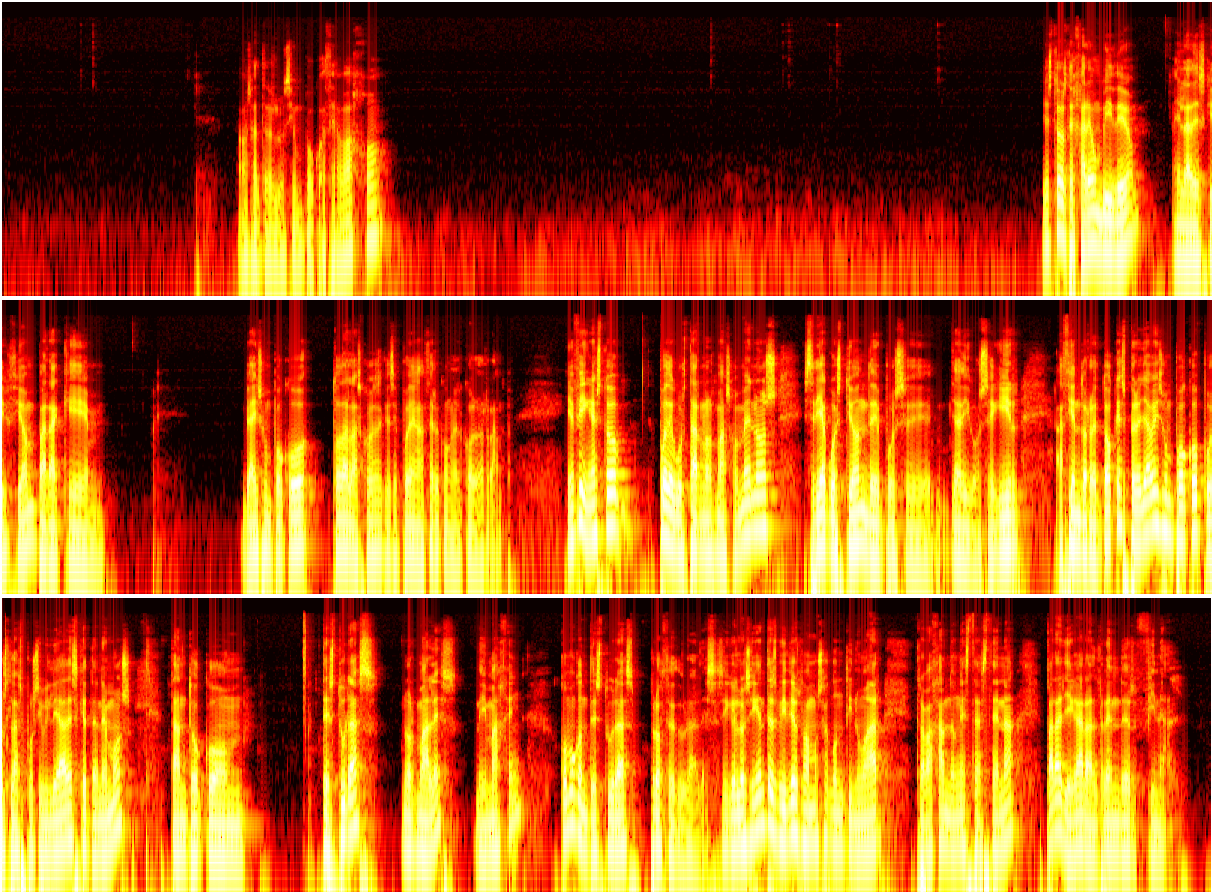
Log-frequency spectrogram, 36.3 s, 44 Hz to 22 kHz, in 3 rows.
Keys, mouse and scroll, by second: 16.7 middle click, 20.8-21.2 scroll down 1, 22.6 middle click, 23.2-23.7 scroll down 1, 24.0 shift+middle click, 24.9-25.3 scroll up 1, 25.5 shift+middle click, 26.7 shift+middle click, 28.3 shift+middle click, 31.2 shift+middle click.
